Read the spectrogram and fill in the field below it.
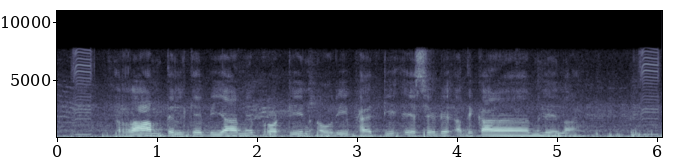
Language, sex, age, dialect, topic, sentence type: Bhojpuri, male, 18-24, Northern, agriculture, statement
